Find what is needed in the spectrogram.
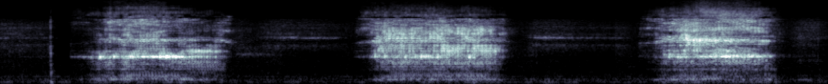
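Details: Offshore coworker snoring, keeping a man awake: three loud, rough, rattling snores about every three seconds with quiet pauses between, in a small room; heavy snoring.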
